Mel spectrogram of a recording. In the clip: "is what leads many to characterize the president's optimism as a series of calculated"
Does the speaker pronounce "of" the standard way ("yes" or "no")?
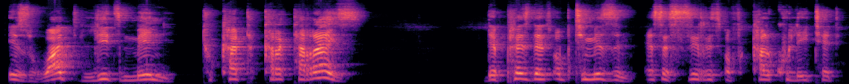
no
